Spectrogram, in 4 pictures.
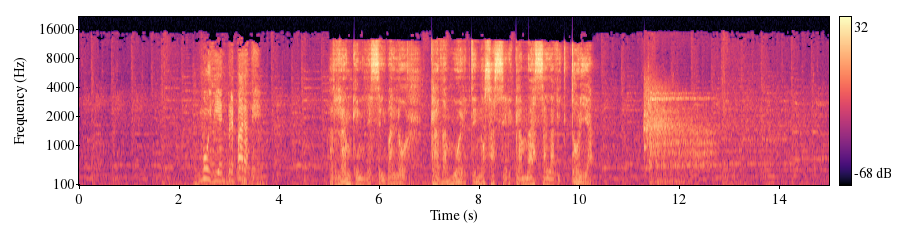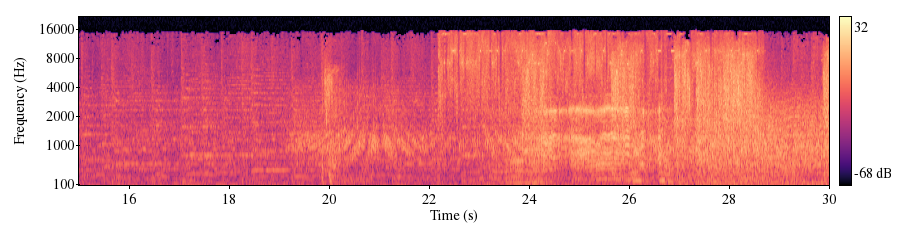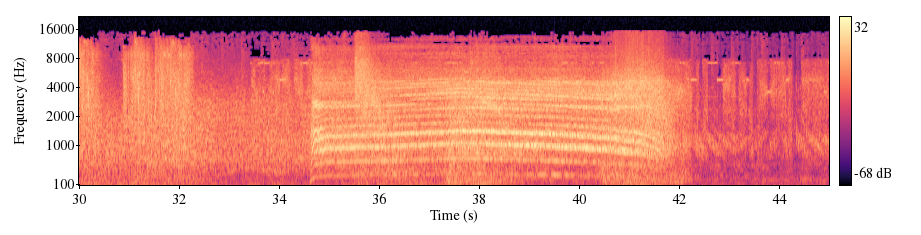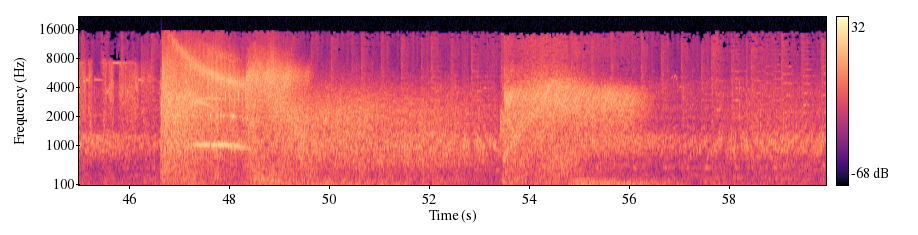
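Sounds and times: dramatic background music: 0.0 - 59.9
booms and crackling blasts: 25.6 - 34.7, 35.3 - 38.6, 40.4 - 59.9.

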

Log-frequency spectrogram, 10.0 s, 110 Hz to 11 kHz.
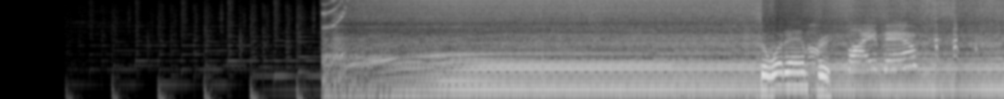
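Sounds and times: electric motor and propeller whine: 3.2 - 10.0.

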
